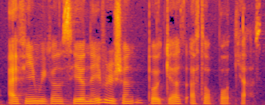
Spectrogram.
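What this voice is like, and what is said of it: Non-native English accent. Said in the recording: “I hope my accent is not too bad.”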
